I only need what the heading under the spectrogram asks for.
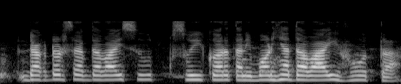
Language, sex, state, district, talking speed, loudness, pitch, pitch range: Bhojpuri, female, Bihar, Muzaffarpur, 135 wpm, -17 LUFS, 215 Hz, 210-220 Hz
